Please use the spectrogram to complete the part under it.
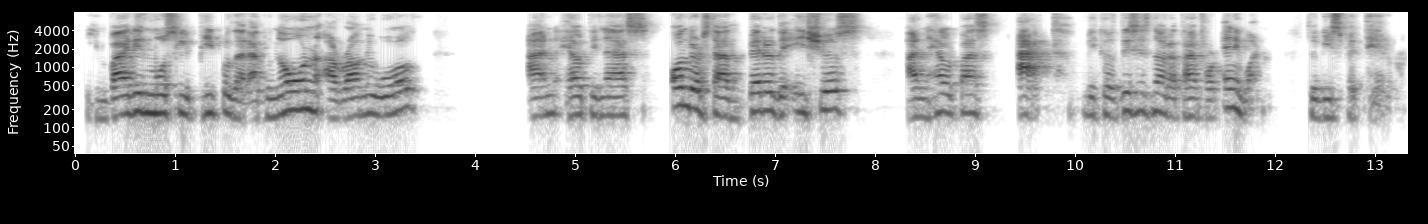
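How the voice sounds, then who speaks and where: An older man from Colombia, hosting a webinar over a video call and introducing his guest deliberately and emphatically. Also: fairly high pitch, a little hiss or hum. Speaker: webinar host. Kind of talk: scripted introduction. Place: indoors at a home desk, blurred background. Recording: roomy echo.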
